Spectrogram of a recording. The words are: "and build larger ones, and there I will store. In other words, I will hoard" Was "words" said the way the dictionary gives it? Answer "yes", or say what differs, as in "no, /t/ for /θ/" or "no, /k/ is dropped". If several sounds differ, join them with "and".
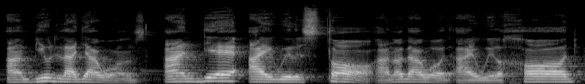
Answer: no, /z/ is dropped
